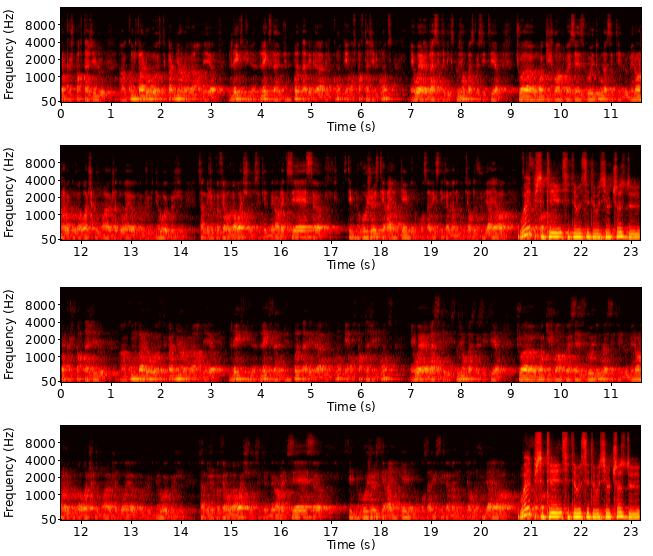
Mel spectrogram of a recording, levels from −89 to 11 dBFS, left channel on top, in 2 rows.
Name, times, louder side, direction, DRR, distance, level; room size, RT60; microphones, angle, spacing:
voice 1, 0.0-6.6 7.0-16.9 17.3-20.6 20.9-21.3, left 1 dB, 50° left, 6 dB, 4.3 m, -37 dB
voice 2, 20.8-23.1, right 2 dB, 35° right, 10 dB, 0.9 m, -25 dB
28.5 x 23.5 x 6.4 m, 1.2 s
head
